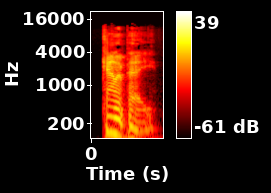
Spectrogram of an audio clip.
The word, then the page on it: canape: American English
